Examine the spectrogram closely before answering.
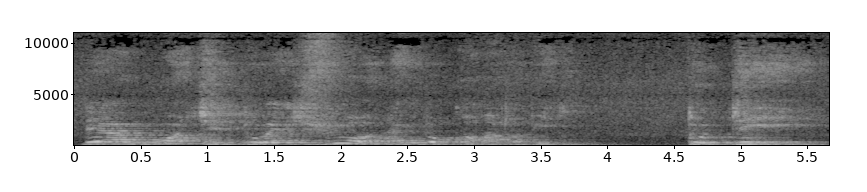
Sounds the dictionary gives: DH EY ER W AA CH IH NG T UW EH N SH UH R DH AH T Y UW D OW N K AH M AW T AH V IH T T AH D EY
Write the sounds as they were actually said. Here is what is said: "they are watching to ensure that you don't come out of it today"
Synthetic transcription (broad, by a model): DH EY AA W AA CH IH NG T UW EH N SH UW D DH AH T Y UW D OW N K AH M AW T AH B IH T T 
